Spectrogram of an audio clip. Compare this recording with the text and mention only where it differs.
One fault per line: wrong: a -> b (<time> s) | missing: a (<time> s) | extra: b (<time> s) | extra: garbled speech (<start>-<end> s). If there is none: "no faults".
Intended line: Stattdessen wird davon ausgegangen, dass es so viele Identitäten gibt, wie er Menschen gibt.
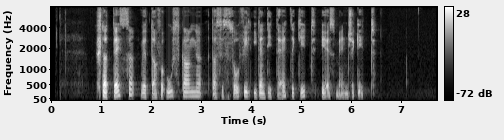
wrong: er -> es (5.5 s)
